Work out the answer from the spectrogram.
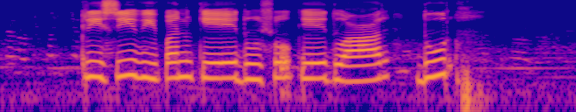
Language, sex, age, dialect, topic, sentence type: Hindi, female, 25-30, Marwari Dhudhari, agriculture, question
